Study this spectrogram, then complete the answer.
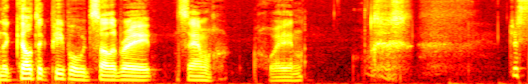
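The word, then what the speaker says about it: Samhain: yeah but um the Celtic people would celebrate Sam Wayne just say sour a couple of whites no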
